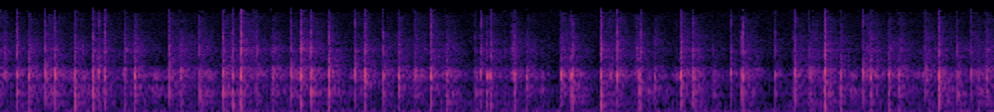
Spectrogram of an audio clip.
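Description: Long nails rapidly tap the front face of a small printed cardboard supplement box held upright, making a fast stream of short, dry clicks with a papery midrange tone. Each tap dies out almost at once, with steady, uneven rhythms throughout.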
